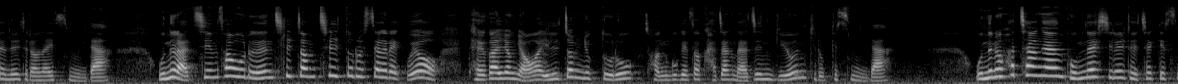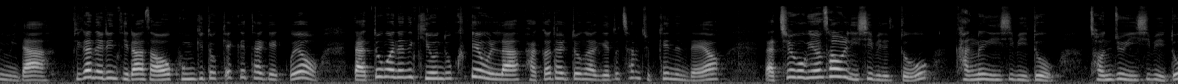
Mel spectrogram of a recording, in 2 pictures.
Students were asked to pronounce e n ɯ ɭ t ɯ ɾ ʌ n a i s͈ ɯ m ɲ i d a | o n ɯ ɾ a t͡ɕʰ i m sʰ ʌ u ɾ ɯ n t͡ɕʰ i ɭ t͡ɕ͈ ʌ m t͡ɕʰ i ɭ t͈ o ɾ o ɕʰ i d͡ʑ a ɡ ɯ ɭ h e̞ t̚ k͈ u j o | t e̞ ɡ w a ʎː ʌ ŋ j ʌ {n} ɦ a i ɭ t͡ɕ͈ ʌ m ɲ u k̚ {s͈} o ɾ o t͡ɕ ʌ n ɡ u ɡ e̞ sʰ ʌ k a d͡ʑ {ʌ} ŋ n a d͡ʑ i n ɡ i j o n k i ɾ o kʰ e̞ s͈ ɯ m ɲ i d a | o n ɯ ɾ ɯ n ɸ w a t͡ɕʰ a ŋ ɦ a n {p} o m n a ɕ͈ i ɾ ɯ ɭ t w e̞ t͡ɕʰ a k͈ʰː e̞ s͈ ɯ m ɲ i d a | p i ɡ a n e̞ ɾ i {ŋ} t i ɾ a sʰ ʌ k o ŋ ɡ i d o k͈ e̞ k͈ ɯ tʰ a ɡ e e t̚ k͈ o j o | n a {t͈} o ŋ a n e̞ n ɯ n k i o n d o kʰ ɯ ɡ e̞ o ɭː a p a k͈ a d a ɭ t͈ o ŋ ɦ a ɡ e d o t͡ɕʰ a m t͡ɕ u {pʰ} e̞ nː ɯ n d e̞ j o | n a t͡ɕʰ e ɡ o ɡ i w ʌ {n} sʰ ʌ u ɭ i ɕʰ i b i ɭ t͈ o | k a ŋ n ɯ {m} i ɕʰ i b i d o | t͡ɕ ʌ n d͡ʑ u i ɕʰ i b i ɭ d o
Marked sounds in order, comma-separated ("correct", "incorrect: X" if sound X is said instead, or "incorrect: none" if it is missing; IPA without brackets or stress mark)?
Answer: incorrect: ŋ, incorrect: t͈, incorrect: a, correct, incorrect: n, correct, incorrect: kʰ, correct, incorrect: ŋ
